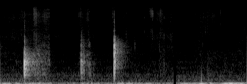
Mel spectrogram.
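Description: A wide-bladed kitchen knife dicing strawberries on a bamboo cutting board: a few separate knocks of the blade through the fruit onto the wood, two of them clearer than the rest.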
